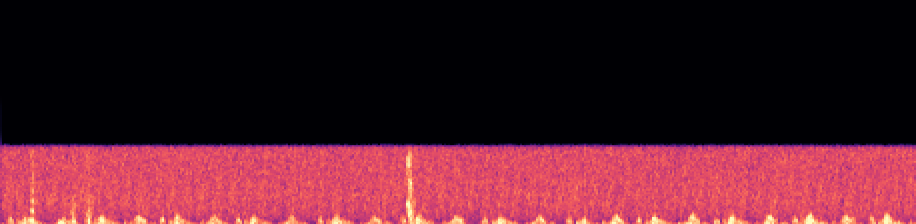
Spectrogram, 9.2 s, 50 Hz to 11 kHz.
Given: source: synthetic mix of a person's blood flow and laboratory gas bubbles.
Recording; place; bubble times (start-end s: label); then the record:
Doppler ultrasound of blood flow; precordium
0.28-0.36 s: bubbles
0.69-0.78 s: bubbles
0.82-0.93 s: bubbles
4.04-4.15 s: bubbles
From the record:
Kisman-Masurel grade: 123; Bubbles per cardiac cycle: 1 to 2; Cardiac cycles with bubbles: 10 to 50%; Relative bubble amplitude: loud (0.450 to 0.775); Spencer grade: 2 (many but less than half of the cardiac periods contain bubble signals, singularly or in groups); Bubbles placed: anywhere in the cardiac cycle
